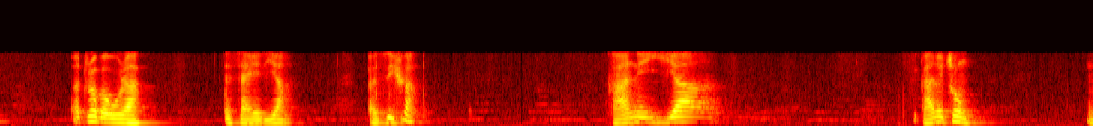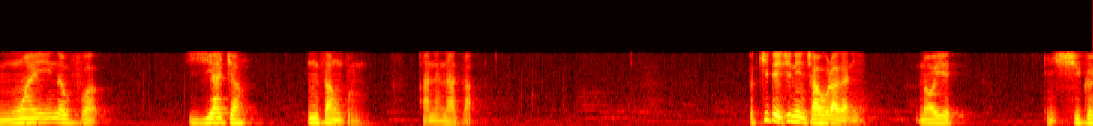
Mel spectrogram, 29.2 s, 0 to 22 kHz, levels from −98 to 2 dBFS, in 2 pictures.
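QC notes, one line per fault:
Nothing to flag here: the speech comes across as ordinary G.711 telephone audio, with everything above about 3.8 kHz gone and only faint coding grain, as expected on a phone line.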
